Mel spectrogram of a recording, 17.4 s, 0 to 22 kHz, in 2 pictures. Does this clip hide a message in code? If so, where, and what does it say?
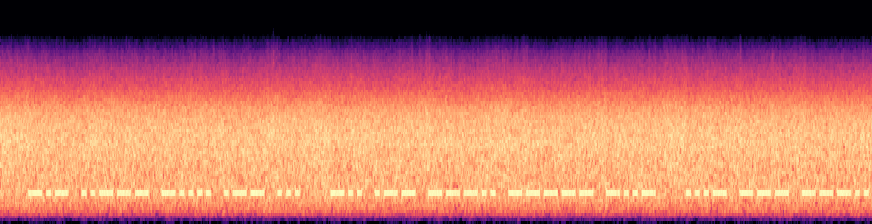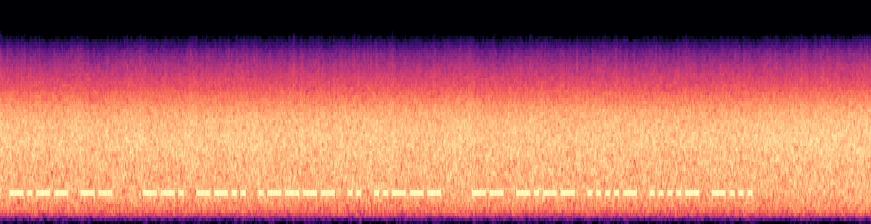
Yes: Morse code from 0.2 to 16.3 s, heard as a keyed tone, machine-sent, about 27 wpm, 570 Hz, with heavy radio static. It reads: K26WS DW80X VO8YM GZ1I2 MY44B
